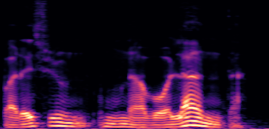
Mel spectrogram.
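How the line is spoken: Murmuring. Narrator (Spanish): murmura

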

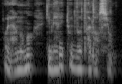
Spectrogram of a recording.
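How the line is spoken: Conspiratorial murmur. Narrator (French): murmura-t-il d'un ton conspirateur

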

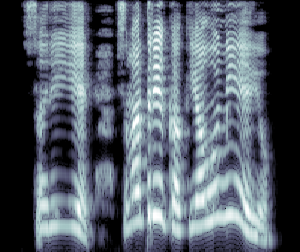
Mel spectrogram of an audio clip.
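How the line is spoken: Excited shout. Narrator (Russian): Восторженно прокричала Ираида

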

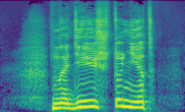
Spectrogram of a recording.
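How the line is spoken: Exclaiming. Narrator (Russian): воскликнула Чармейн

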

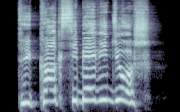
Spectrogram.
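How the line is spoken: Exclamation. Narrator (Russian): воскликнула я

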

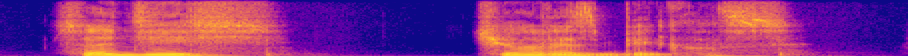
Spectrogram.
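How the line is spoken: Silky, ingratiating. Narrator (Russian): вкрадчиво произнесла Майя

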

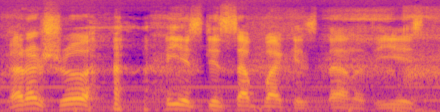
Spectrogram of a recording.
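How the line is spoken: Laughing. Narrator (Russian): засмеялся кто-то невидимый в темноте

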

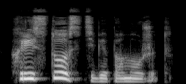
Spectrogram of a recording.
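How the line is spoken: Sigh. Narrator (Russian): вздохнул Эггард

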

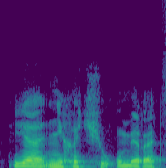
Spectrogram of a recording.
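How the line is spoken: Very quiet speech. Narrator (Russian): сказала Марис очень тихо

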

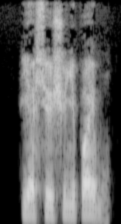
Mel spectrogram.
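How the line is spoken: Cold reply. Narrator (Russian): холодно ответил Луиджина

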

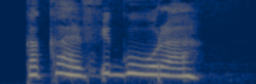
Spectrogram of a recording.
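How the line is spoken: Dreamy sigh. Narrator (Russian): Мечтательно вздохнул

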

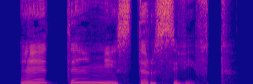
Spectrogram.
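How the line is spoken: Angry grumble. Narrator (Russian): сердито проворчала Лилиан

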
